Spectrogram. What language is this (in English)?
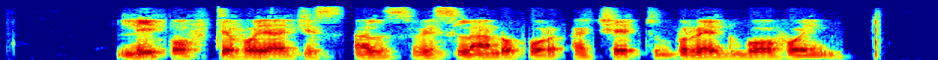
Esperanto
